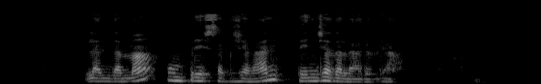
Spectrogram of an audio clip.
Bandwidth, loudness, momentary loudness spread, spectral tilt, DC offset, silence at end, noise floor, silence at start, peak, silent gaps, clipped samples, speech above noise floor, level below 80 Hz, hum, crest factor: 11.5 kHz; -40 LUFS; 14 LU; -4.5 dB/octave; under 0.1%; 1.4 s; -80 dBFS; 0.85 s; -20 dBFS; none; under 0.1%; 41 dB; -80 dBFS; none; 22 dB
